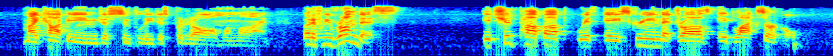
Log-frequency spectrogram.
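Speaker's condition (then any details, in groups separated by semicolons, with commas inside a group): No condition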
